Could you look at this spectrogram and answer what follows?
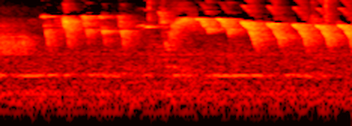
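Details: Singing Yorkshire canary male courting the hen: a dense run of fast, repeated downward-swept notes forming a loud rolling trill, pulsing several times per second, with a faint hum below.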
